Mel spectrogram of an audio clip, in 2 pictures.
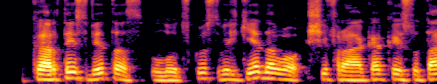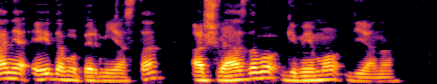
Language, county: Lithuanian, Kaunas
